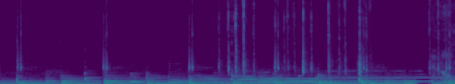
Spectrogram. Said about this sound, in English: We'll type this in here.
